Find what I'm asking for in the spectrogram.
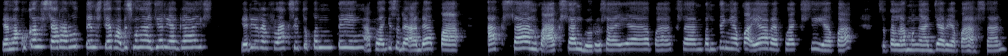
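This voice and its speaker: High-pitched and fairly bright, a woman speaks at a normal speed while presenting a teacher-training webinar online. Her delivery is chatty and laughter-filled, with English words slipped in. The audio is dull, lo-fi video-call sound.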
